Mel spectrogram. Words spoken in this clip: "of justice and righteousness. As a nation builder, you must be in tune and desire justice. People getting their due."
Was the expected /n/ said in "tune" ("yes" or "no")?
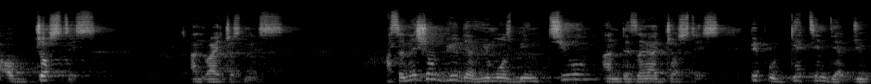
no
